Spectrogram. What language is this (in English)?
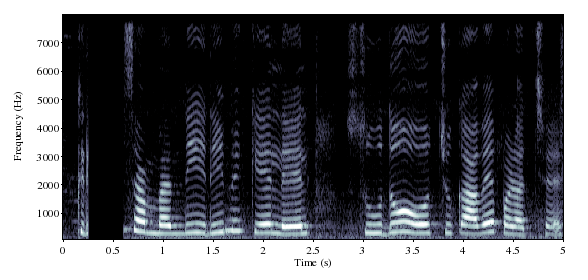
Maithili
